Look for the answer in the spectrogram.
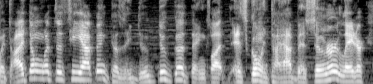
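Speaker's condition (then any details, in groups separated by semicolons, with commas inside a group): Ataxia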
